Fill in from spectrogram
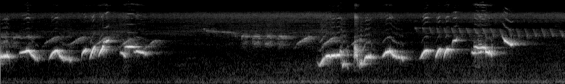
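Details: White-rumped shama in full song: two dense bursts of rich, looping whistles and chatters, loud and fast, separated by a short gap with a faint buzzy trill, in a caged-bird recording.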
